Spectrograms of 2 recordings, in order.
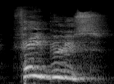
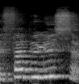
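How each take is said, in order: First: Fabulous with an English "fay" first syllable, French-tinged; attempted English accent. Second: Said in the usual way. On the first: Shown as a demonstration. Vlogger trying the polish's English name, attempted English accent. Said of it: "mon accent anglais est, est complètement nul". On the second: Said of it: "mon accent anglais est".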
